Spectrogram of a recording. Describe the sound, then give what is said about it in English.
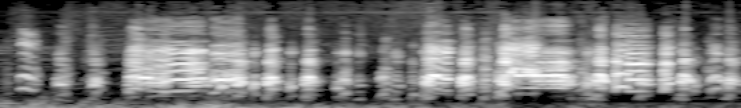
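Several chickens cluck and squawk continuously, a busy, overlapping chorus of short calls, fairly loud, with no voices or other sounds. “we're talking this hour about chickens, descendant of the dinosaur, a cultural staple in sport, religion, and more, and trying to break into the conversation behind me.”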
